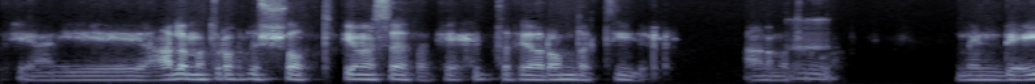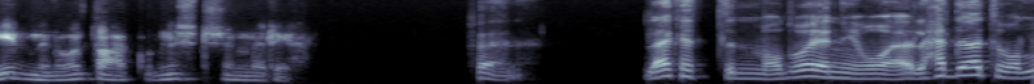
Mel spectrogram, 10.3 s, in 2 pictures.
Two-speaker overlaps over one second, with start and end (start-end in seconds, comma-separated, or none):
none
